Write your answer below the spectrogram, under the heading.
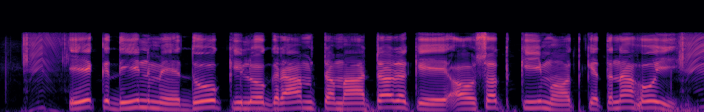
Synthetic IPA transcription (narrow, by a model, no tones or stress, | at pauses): ekd̪inmed̪okiloɡɾamʈəmaʈəɾkeəwsət̪kimət̪ket̪naɦoi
